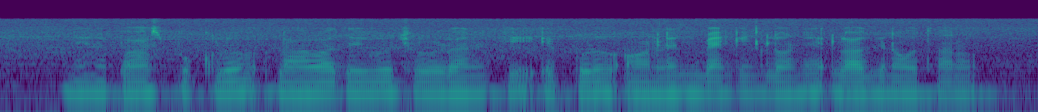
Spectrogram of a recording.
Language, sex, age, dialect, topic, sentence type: Telugu, male, 18-24, Utterandhra, banking, statement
